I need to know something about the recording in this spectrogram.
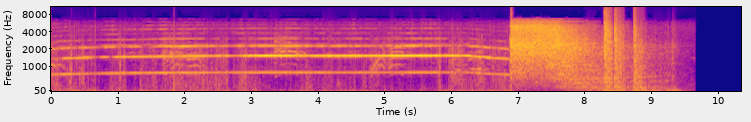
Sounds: speech

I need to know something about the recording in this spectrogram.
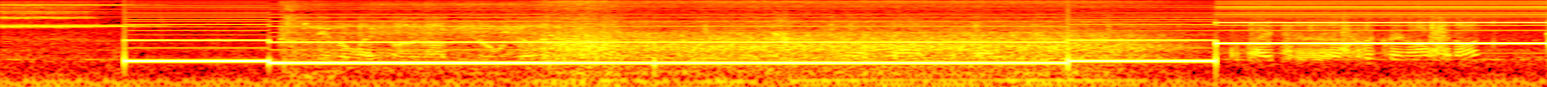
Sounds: speech

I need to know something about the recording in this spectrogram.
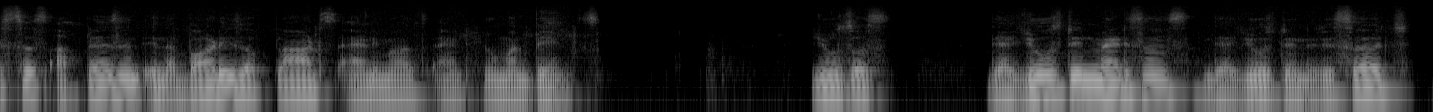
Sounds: speech

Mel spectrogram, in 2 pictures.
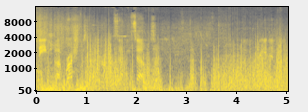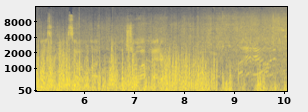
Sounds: water vehicle, speech, vehicle, speedboat, ship, sailboat

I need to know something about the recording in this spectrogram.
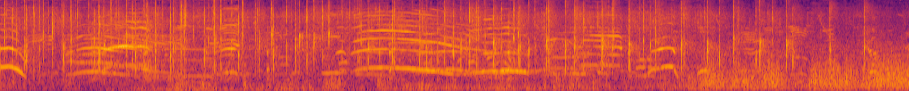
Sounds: speech, people running, run

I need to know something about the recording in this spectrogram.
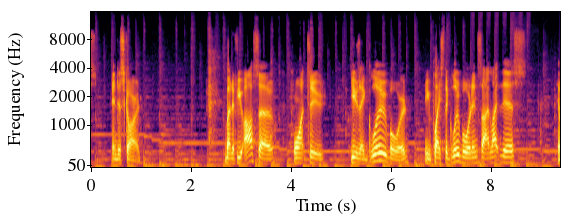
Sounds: music, speech

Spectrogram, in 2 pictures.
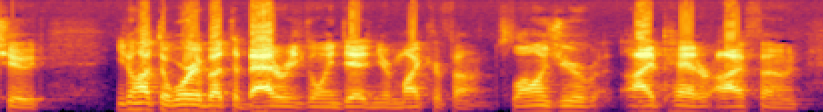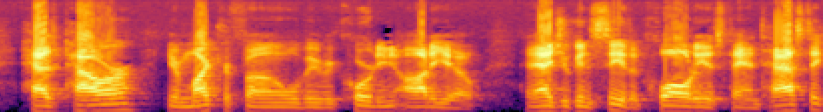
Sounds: speech

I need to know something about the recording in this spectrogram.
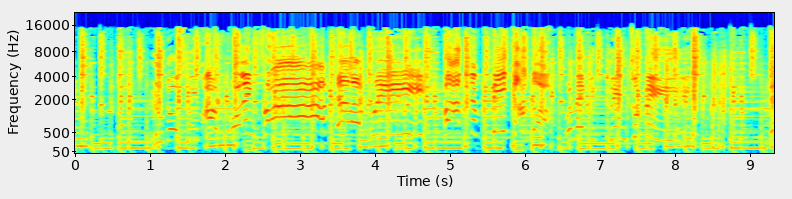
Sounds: music

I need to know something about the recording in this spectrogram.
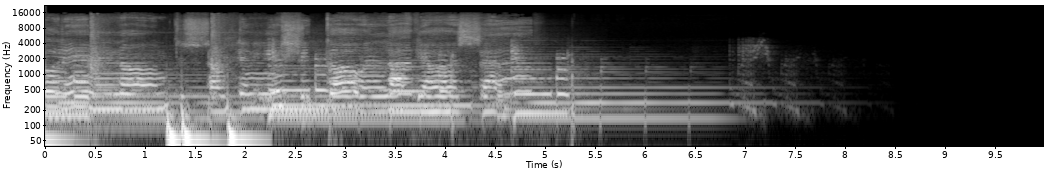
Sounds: music, electronic tuner

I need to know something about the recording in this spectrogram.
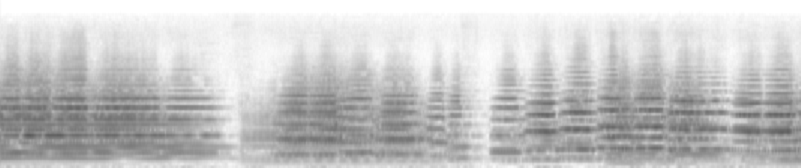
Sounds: music, trumpet, french horn, trombone

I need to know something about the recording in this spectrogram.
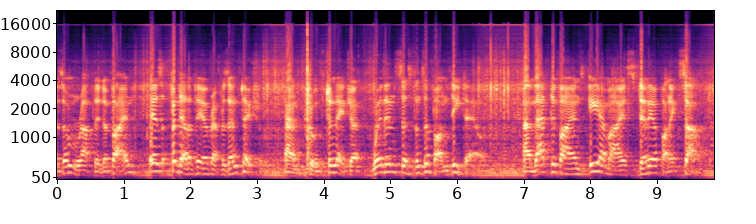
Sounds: male speech, speech

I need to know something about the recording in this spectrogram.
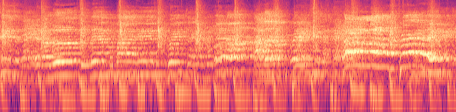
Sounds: music

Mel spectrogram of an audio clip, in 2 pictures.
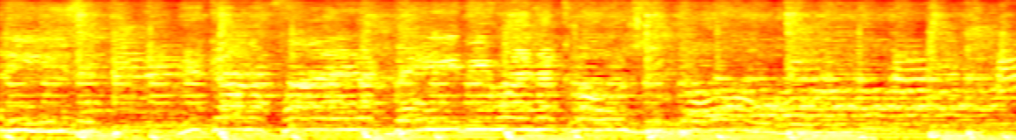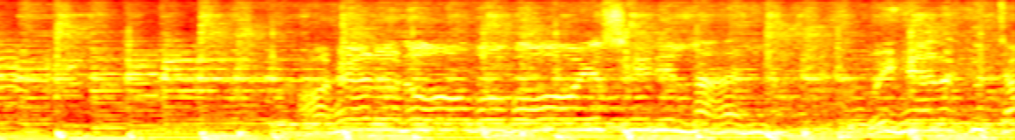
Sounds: music

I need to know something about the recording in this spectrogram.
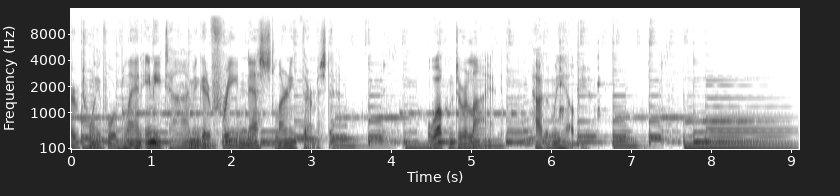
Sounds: music, speech, jingle (music)

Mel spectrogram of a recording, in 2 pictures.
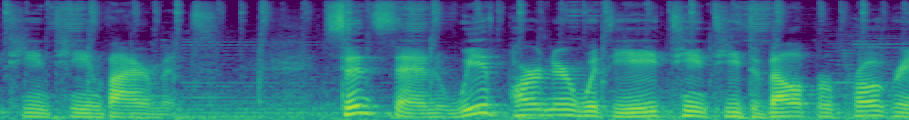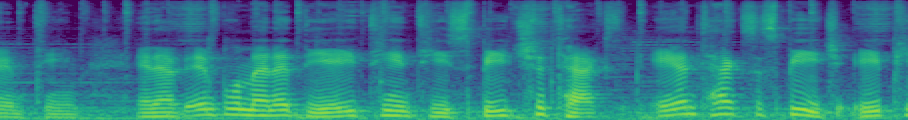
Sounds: music, narration, man speaking, speech

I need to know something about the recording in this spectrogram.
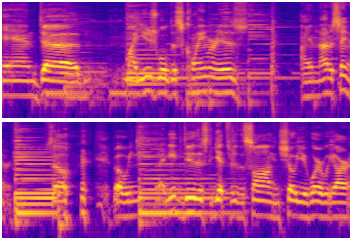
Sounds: plucked string instrument, musical instrument, speech, music, guitar

